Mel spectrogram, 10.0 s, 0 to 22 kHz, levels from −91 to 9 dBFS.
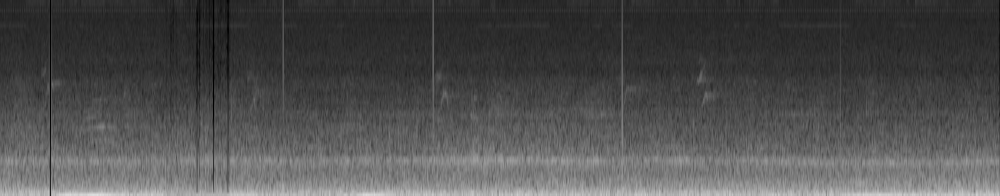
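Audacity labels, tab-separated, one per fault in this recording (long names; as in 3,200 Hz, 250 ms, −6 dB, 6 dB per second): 0.500000	0.520000	drop-out 24 ms
1.660000	2.310000	clipping −21 dBFS
2.840000	2.840000	click −10 dBFS
4.340000	4.340000	click −6 dBFS
6.230000	6.230000	click −8 dBFS
8.410000	8.410000	drop-out 3.1 ms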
